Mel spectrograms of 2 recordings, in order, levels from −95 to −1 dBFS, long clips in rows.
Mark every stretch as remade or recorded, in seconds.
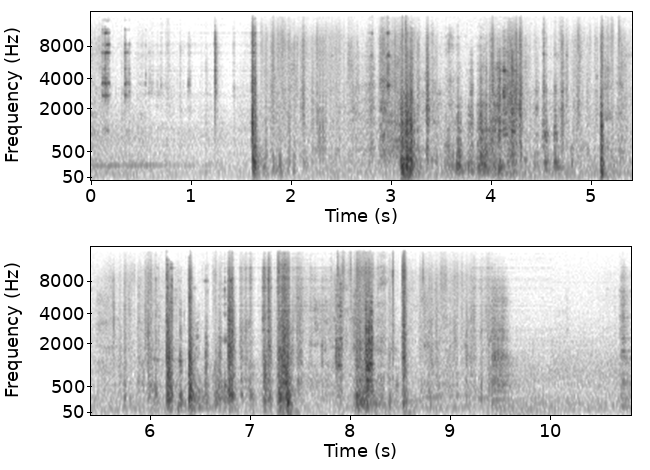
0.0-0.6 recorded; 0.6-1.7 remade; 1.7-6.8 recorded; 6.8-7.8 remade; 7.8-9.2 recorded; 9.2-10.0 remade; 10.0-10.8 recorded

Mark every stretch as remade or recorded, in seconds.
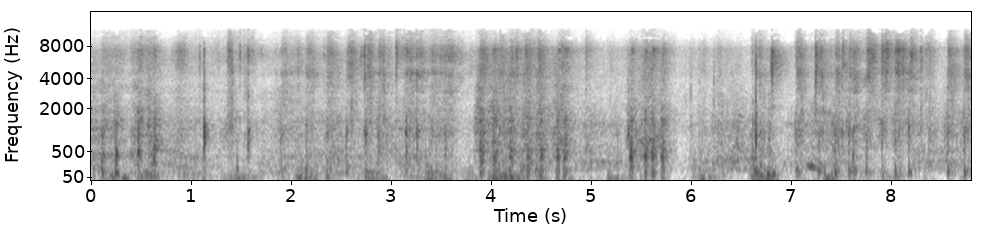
0.0-3.8 remade; 3.8-7.6 recorded; 7.6-8.2 remade; 8.2-8.8 recorded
